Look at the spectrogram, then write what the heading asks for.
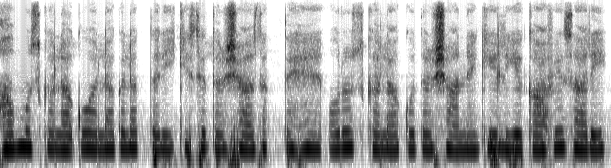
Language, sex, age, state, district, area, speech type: Hindi, female, 30-45, Rajasthan, Jaipur, urban, spontaneous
